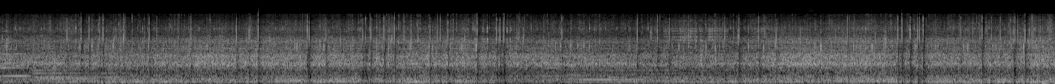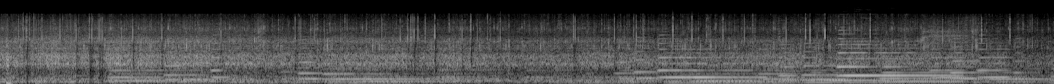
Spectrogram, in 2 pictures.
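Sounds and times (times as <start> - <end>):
skis hissing over snow: 0.0 - 3.6, 5.1 - 9.6, 10.4 - 15.8.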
